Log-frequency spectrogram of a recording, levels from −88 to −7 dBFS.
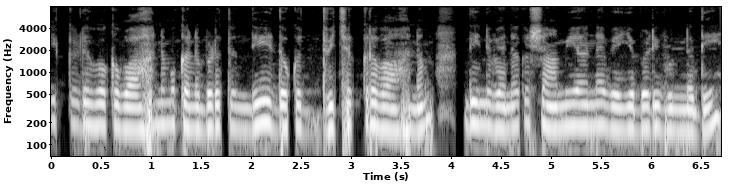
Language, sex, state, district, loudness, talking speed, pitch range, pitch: Telugu, female, Andhra Pradesh, Srikakulam, -15 LUFS, 105 wpm, 165-185 Hz, 175 Hz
